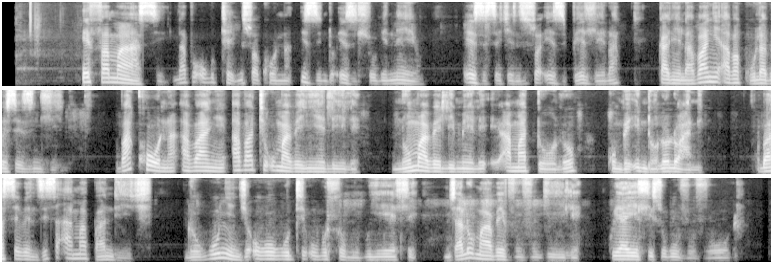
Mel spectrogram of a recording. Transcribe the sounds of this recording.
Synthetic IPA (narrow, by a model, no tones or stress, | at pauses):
ɛfamasilapʰɔoɣutʰeŋiswakʰɔnaizintʼɔʔeziɬuɣɛnɛjɔ | ezisɛt͡ʃʼend͡zʱiswaʔezib̥ʱɛɮɛla | ɣaɲɛlaβaɲɛʔaβaɡ̥ʱulaβɛsezind͡ɮʱini | βakʰɔnaʔaβaɲɛʔaβatʰiʔumaβɛɲelilɛ | nɔmaβelimɛlɛa̰mad̥ʱɔlɔ | ɣumbʱɛindʱɔlɔlwanɛ | βasɛβend͡zʱisaʔamab̥ʱandʱit͡ʃʰi̥ | loɣuɲɛnd͡ʒʱɛʔɔɣoɣutʰiʔuβuɬuŋuβujɛɬɛ | nd͡ʒʱalɔmaβevuvuɣilɛ | ɣujajeɬisuɣuvuvuːɣa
